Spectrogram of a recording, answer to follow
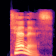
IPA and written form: tˈɛnəs (tennis)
